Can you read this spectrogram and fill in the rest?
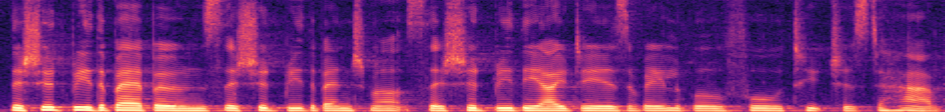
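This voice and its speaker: Woman, low pitch, panel discussion, explanatory, emphatic repetition. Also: level tone, normal speed, mellow. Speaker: panel speaker on education.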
